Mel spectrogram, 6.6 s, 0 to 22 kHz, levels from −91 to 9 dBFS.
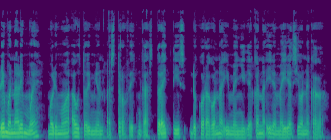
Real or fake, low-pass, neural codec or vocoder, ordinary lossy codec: real; 19.8 kHz; none; MP3, 64 kbps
